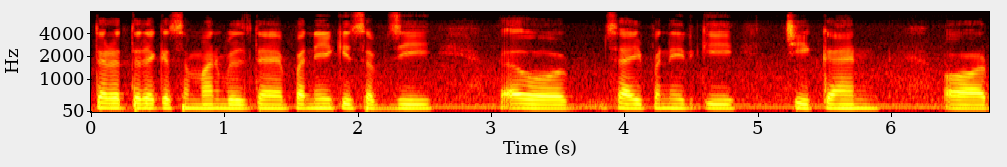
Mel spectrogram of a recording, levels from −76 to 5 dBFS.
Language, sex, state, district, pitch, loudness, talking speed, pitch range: Hindi, male, Rajasthan, Bikaner, 130 Hz, -16 LUFS, 135 wpm, 120-135 Hz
